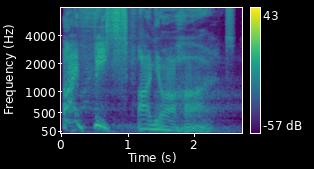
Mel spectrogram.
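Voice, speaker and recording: An actor voicing a huge, savage, ancient bear demigod for a video game, gravelly and booming, with a subtle doubled echo effect. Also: male voice, huge pitch swings, very slow, a bit bright, full character voice. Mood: savage, solemn. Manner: menacing, solemn proclamations. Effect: subtle echo and chorus doubling. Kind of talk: video game character voice lines.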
